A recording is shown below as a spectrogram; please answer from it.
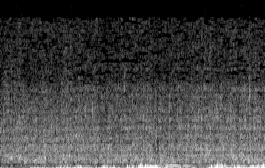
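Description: Irrigation water runs through a farm field, a continuous low gurgling flow that is close and moderately loud, with no other sounds.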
